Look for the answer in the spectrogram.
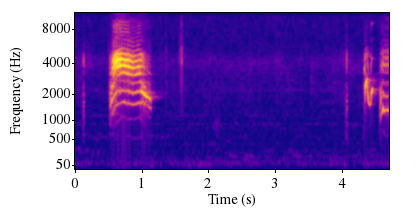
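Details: A greater green leafbird imitating a cat gives one long, harmonic meow that falls slightly in pitch. Near the end come two short, sharp notes, and faint low background noise runs throughout.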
